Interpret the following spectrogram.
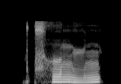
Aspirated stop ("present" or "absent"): present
